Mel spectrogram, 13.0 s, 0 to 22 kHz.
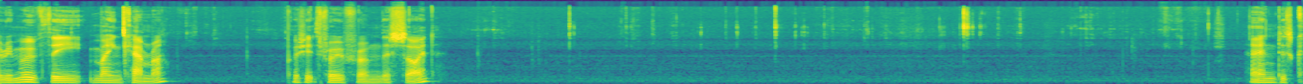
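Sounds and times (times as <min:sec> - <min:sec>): small phone parts clicking: 0:05.6 - 0:08.8.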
